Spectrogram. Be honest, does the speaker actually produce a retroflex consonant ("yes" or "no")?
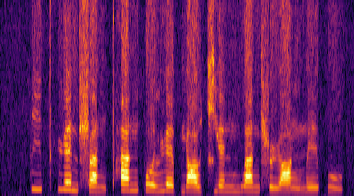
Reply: yes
